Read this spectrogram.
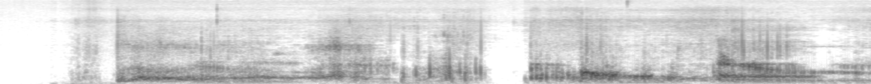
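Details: Low, drawn-out gurgling rumbles in two long bursts with a brief pause; stomach growling (borborygmi) from gut movement.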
